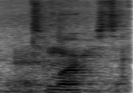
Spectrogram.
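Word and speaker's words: Tamoor Hussain: Timur Hussein. I pronounced it right.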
